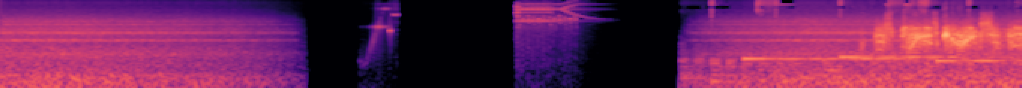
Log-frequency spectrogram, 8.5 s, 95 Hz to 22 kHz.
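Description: In the Ace Combat 7 video game, a jet roars steadily, cuts out into near silence with a few short blips, then returns louder and builds toward the end.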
